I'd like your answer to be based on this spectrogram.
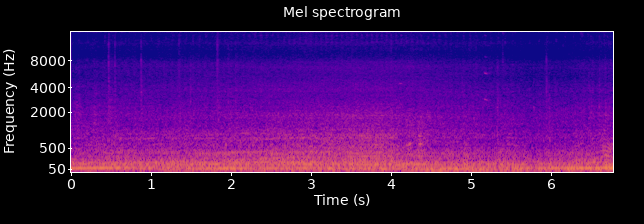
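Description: A 1947 Ford Super Deluxe woody wagon drives along, its engine a steady low rumble with road and wind noise inside the cab, loud and continuous, with no distinct gear change standing out.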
